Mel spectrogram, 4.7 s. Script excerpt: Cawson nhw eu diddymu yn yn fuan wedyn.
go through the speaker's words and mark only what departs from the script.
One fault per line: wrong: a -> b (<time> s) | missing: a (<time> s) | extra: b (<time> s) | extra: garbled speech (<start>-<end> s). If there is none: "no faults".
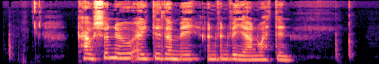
no faults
